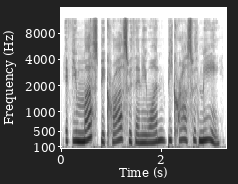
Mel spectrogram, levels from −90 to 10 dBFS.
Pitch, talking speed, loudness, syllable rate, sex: 240 Hz, 200 wpm, -14 LUFS, 4.2 syllables/s, female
